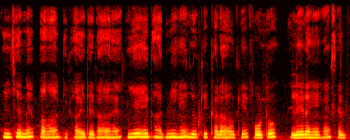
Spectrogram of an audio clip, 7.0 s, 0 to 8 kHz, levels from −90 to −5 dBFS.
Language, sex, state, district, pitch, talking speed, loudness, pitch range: Hindi, male, Bihar, Muzaffarpur, 185 Hz, 170 wpm, -33 LUFS, 170-195 Hz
